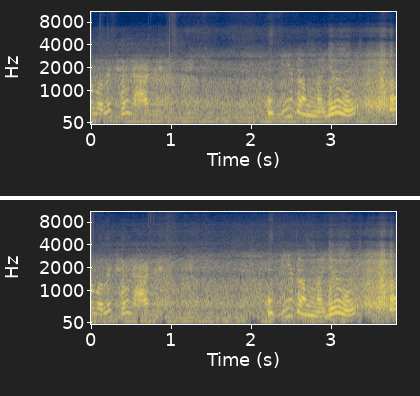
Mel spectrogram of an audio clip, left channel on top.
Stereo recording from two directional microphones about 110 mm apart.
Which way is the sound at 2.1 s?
5° right (ahead or behind).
